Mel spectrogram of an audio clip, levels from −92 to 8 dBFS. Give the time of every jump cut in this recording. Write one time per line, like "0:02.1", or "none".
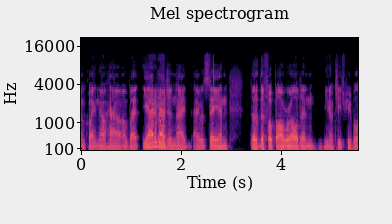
none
